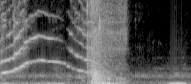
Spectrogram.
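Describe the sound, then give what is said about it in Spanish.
A door creaks open with a long, rising-and-falling squeaky hinge, then shuts with a sharp, loud slam and a low thud, with no voices. “y se ha ido por la puerta de atrás.”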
